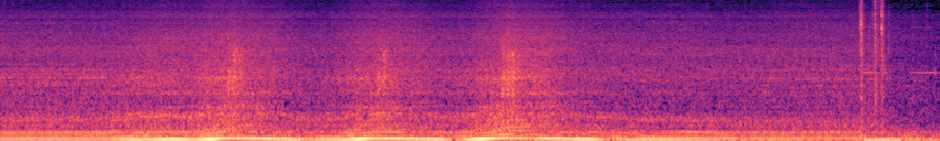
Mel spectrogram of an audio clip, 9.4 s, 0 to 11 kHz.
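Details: Rod knock on a 2000 Mazda Miata with the BP4W engine: engine blipped out of idle three times after oil pressure comes up, with a deep knock riding under each rev.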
